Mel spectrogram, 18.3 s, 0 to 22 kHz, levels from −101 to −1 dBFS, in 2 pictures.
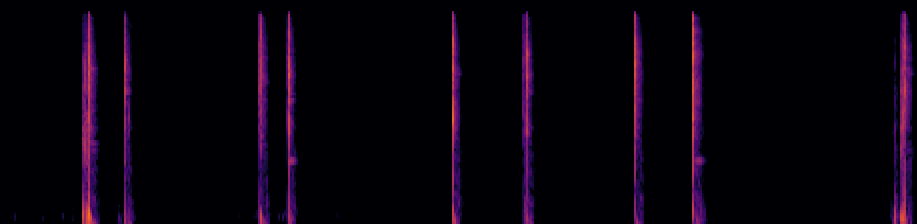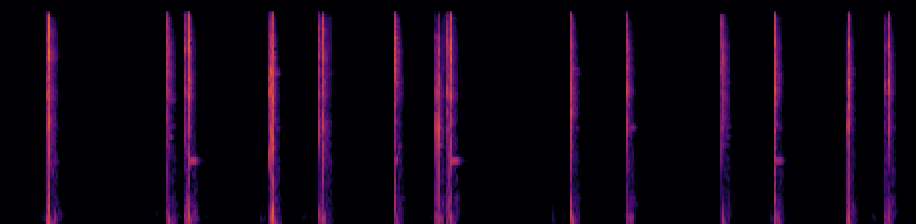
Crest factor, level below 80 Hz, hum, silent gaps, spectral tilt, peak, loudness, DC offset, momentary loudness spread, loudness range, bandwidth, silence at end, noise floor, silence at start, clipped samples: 40 dB; -70 dBFS; none; none; -0.5 dB/octave; -4 dBFS; -37 LUFS; under 0.1%; 10 LU; 6 LU; 16.5 kHz; 0.3 s; under -90 dBFS; 0.8 s; under 0.1%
